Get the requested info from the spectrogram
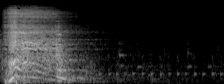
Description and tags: Atlas Copco pneumatic drill with a faded model number ramming through steel, short.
